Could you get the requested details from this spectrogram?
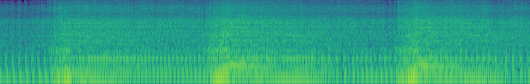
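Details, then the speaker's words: Hero XPulse motorcycle after clutch plates and exhaust header gasket were replaced and clutch pressure plate was worked on; engine blipped about every two seconds with metallic rattle over idle and revs; clutch works fine, source unsure, exhaust header or clutch area suspected. "Debriyajla ilgili problem yok ama şakır şakır diye ses geliyor."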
